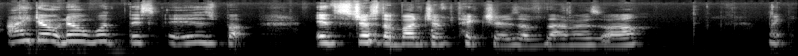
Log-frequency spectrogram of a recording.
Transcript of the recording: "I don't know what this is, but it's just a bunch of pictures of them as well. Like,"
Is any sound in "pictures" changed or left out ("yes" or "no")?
no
